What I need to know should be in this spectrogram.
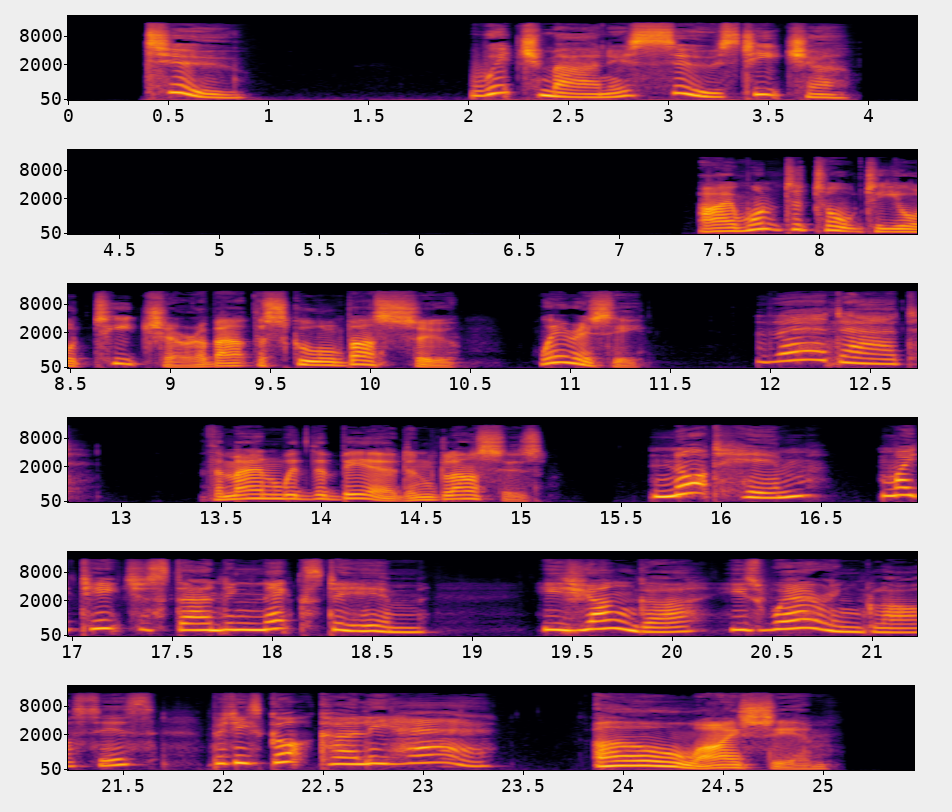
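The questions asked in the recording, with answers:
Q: Which man is Sue's teacher?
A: The younger man with glasses and curly hair, next to the man with the beard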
